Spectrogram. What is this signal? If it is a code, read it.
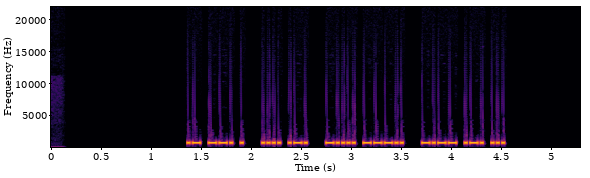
Morse code, heard as a keyed tone, about 42 wpm, 700 Hz. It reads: AGE HR 68 YRS
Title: Practice QSO - Exchange 3 - More Info - 45wpm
